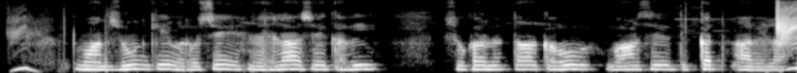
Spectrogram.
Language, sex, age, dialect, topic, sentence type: Bhojpuri, male, 25-30, Northern, agriculture, statement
